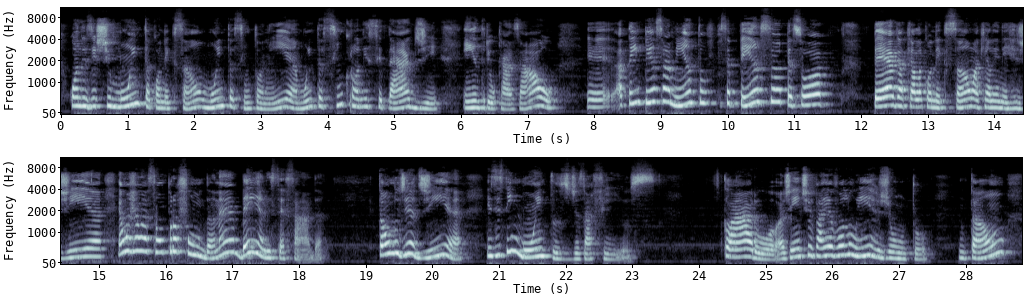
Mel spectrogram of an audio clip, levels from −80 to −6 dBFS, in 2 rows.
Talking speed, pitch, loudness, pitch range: 95 wpm, 240 Hz, -21 LUFS, 195-290 Hz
